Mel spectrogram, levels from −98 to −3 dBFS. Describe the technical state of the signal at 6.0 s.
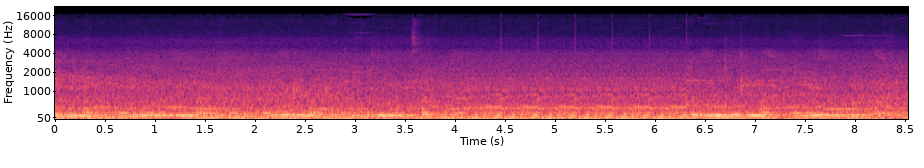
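At 6.0 s the signal is inside a system hang loop running from 4.46 to 6.32 s. The playback stalled while the hardware kept replaying one 0.37 s buffer, which fits a 16384-sample ring, five times at 2.69 Hz, a machine-gun stutter replacing roughly two seconds of sound.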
